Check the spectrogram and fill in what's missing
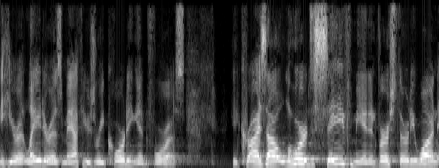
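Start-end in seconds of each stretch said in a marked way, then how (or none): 3.5-6.6 loud, high, slow preaching cry; full-force preaching. Acted. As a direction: preach it out to the church.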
